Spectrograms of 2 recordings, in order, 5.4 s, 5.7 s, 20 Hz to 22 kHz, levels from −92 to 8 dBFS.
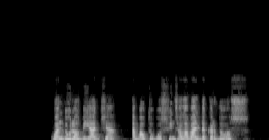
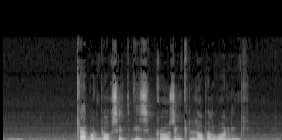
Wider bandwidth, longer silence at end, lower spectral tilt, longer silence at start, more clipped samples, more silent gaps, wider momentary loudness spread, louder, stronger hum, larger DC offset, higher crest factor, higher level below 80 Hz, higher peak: second, 9.4 kHz vs 16 kHz; first, 0.45 s vs 0.05 s; second, -4 dB/octave vs -5.5 dB/octave; first, 1.05 s vs 0.05 s; neither; neither; second, 11 LU vs 23 LU; about the same, -24 LUFS vs -25 LUFS; neither; neither; about the same, 20 dB vs 22 dB; second, -80 dBFS vs -38 dBFS; about the same, -4 dBFS vs -4 dBFS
